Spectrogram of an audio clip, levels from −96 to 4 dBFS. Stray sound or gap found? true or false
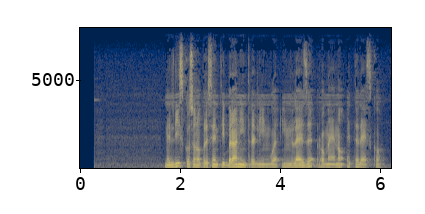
false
